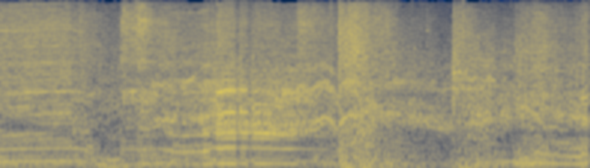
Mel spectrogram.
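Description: A car crashes with a loud thud against a barrier.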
